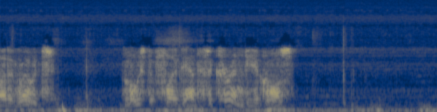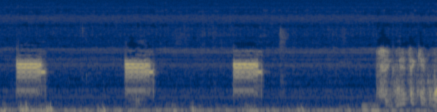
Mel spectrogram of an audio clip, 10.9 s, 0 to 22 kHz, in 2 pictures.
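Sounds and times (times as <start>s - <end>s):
low rumble: 0.0s - 10.9s
data tone bursts: 5.7s - 6.1s, 7.0s - 7.4s, 8.4s - 8.8s.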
